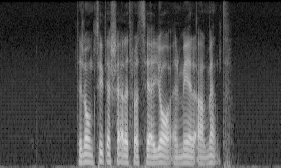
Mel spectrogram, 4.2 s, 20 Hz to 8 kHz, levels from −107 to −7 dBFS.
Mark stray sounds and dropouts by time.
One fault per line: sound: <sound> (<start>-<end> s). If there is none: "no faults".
no faults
